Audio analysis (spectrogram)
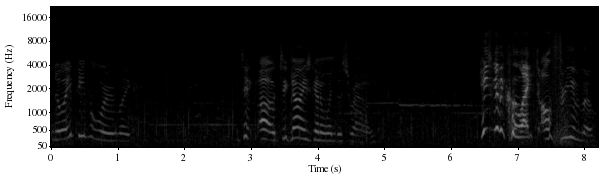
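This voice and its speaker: A woman's voice: high-pitched, very animated, unhurried, long pauses, sharp tone, a little hiss or hum. A woman giving casual, rambling, fannish commentary as she streams a game playthrough, with plenty of slang. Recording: game music behind.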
